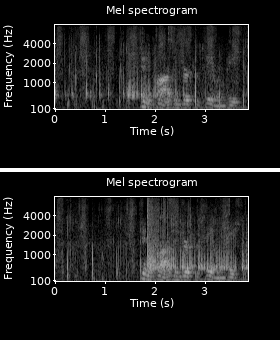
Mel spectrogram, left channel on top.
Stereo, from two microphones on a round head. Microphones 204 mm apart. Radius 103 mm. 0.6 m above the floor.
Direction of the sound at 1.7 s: 40° left (ahead or behind).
